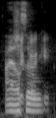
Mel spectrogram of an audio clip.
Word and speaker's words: Cichocki: That's at DA Chikoki, but nobody knows how to pronounce Chikoki, so I just spell it out. Chikoki.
